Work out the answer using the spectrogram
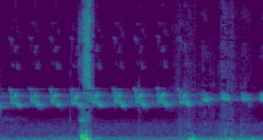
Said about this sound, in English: Okay, this one bird is testing my fucking patience. I was gonna wait for it, but he's not gonna shut the fuck up, so we're gonna have to just talk over the fucking bird.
